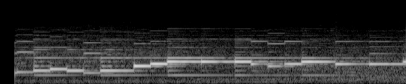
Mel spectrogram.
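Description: Channel intro music: a simple melody of clear stepped notes that climbs over the first two seconds, then moves around one pitch.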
